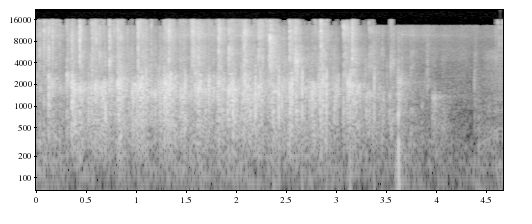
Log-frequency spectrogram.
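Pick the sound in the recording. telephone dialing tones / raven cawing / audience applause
audience applause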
